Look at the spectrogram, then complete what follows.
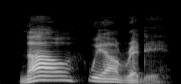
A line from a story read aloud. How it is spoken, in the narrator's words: said he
